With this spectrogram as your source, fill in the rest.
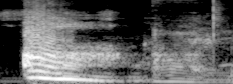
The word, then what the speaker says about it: Ong: Instead of Aang, it's Ong. Ong.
